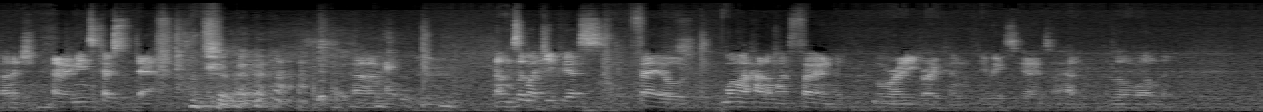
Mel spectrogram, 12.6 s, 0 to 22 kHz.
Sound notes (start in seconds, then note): 1.8 laughter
